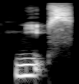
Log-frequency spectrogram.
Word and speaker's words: Niépce: It's spelled N-I-E-P-C-E, Niépce.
